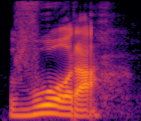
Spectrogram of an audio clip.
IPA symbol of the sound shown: vu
